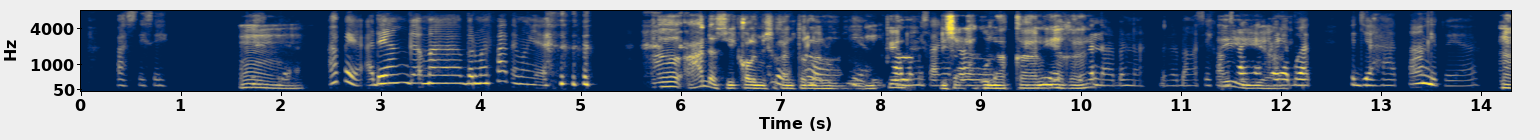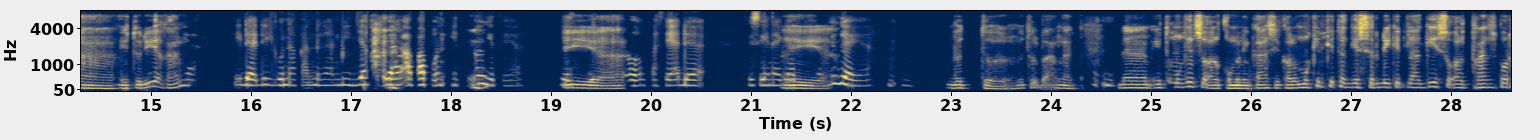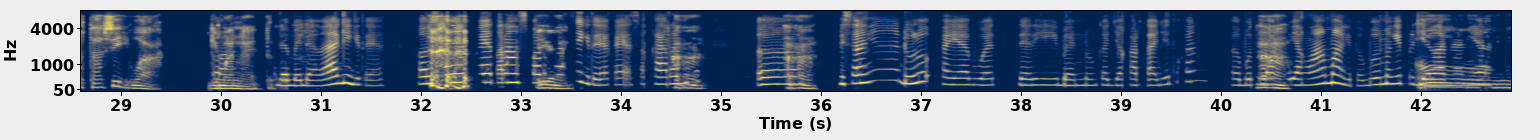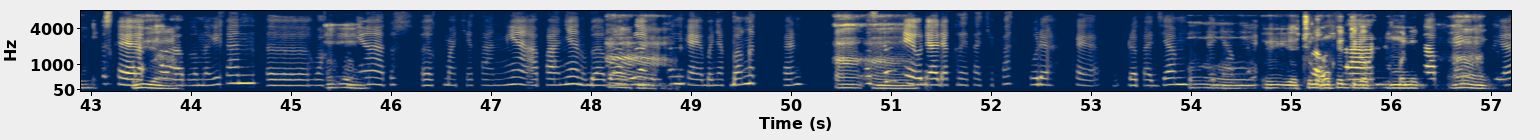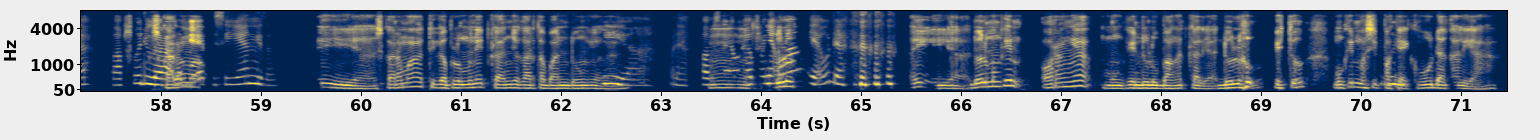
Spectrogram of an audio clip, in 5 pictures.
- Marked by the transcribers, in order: chuckle; laugh; distorted speech; laugh; laugh; drawn out: "Oh"; tapping; other noise; laugh; laughing while speaking: "dulu itu"
- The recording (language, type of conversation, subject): Indonesian, unstructured, Bagaimana sains membantu kehidupan sehari-hari kita?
